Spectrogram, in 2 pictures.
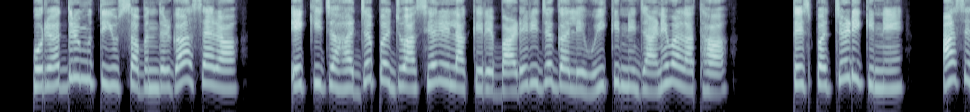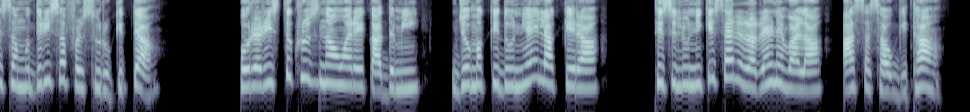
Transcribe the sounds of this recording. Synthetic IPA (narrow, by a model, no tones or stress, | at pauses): ɦoːɾɐd̪ɾmʊt̪ijuːsabɐ̃nd̪əɾɡaːsɛːɾa | eːkid͡ʒɐɦaːd͡ʒapɐɾd͡ʒoaːsɪjaɾeɪlaːkeɾebaːɽeɾid͡ʒɐɡaleɦʊikɪned͡ʒaːɽ̃eʋaːɭat̪ʰa | t̪eːspɐɾt͡ʃəɽikɪne | aːsesɐmʊ̃nd̪ɾisɐpʰəɾsʊɾukɪt̪jaː | ɦoːɾɐɾɪst̪əkʰɾus̬nãːũãɾeːkaːd̪mi | d͡ʒomɐkɪd̪uːnɪjaɪlaːkeɾa | t̪ʰɪsluːnɪkesɛːɾaɾaɾɛːɽ̃eʋaːɭaː | sasaːʊɡit̪ʰaː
